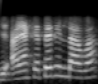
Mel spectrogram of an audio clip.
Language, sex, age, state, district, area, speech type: Odia, female, 45-60, Odisha, Balangir, urban, conversation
